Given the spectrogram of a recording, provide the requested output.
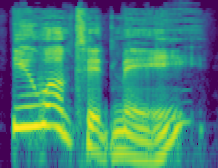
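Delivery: high, slow, cloying; high, slow, sugary madam entering the room. A narrator's reading. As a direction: drip honey on it. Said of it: "she asked even more sweetly".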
